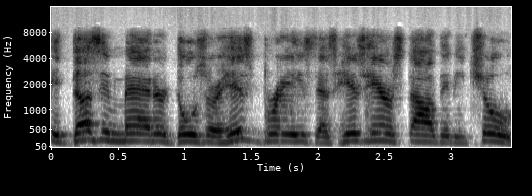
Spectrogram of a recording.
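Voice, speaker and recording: A man speaks loudly in a high-pitched, animated tone. His pace is moderate. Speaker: boxing trainer. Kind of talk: panel discussion.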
